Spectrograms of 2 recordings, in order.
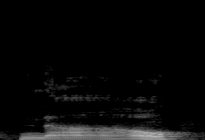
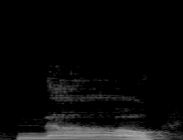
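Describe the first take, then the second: First: The syllable is said with a rising tone. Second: The syllable is said with a rising tone.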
